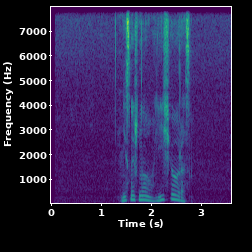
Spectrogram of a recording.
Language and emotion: Russian, positive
